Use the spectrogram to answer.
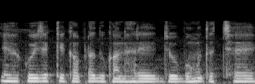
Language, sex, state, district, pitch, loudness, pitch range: Chhattisgarhi, male, Chhattisgarh, Sukma, 135 Hz, -14 LUFS, 135-145 Hz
